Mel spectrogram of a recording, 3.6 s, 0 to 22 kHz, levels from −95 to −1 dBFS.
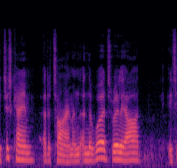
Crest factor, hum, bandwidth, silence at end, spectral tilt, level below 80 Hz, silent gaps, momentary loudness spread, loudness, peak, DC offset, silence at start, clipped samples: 18 dB; none; 12 kHz; 0 s; -7 dB/octave; -70 dBFS; none; 11 LU; -36 LUFS; -20 dBFS; under 0.1%; 0 s; under 0.1%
